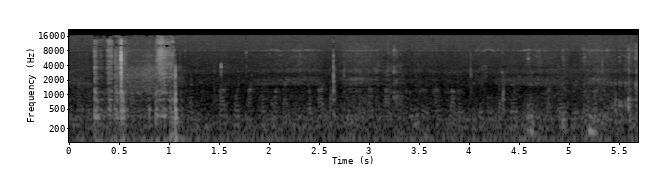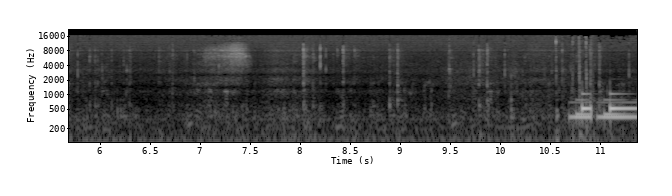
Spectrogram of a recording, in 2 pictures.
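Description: Rapid clicking keystrokes on a computer keyboard patter along steadily, a fast irregular tapping rhythm, with a burst of louder noise at the start and a brief tonal sound near the end.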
